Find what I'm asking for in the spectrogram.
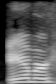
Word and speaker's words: Ammer: Anyway, we've got our friend Ammer here, and I confirmed before the show that that's how he pronounces his three-letter name. So it's AMR. His name is pronounced Ammer, but he goes by the internet guy because that's way catchier, and people couldn't figure out how to pronounce his name.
